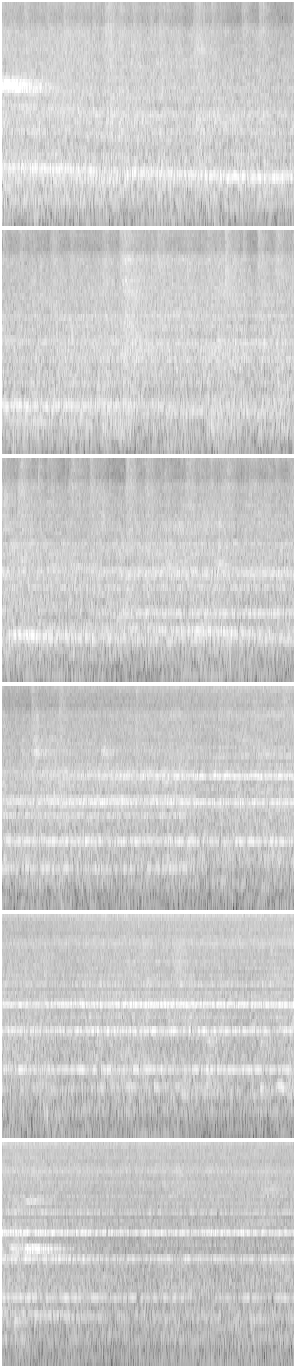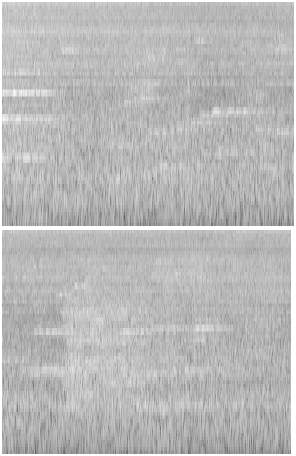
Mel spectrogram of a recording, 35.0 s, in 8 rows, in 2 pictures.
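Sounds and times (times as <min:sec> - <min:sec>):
electric train rumbling: 0:00.0 - 0:35.0.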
